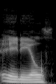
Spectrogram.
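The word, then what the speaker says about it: Anielle: And I believe it's pronounced Aniel.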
